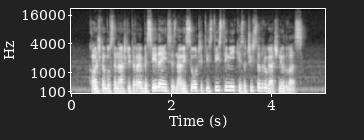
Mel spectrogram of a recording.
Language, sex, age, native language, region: Slovenian, male, 18-29, Slovenian, Gorenjska region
